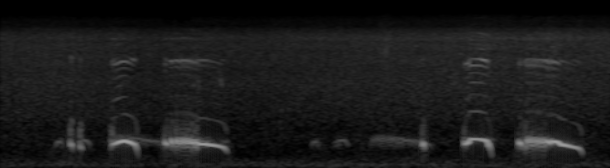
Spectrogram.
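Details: Decoy dove used to lure wild doves into a ground trap, giving soft cooing phrases: short quick coos, then longer drawn-out, slightly falling notes, the pattern repeated twice over a steady low background hum.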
